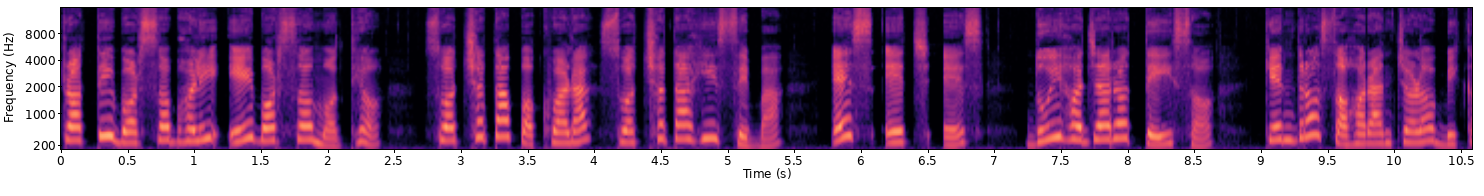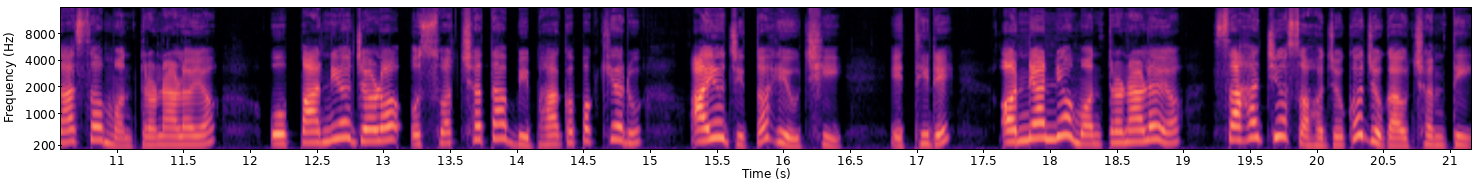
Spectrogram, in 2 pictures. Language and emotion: Odia, neutral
